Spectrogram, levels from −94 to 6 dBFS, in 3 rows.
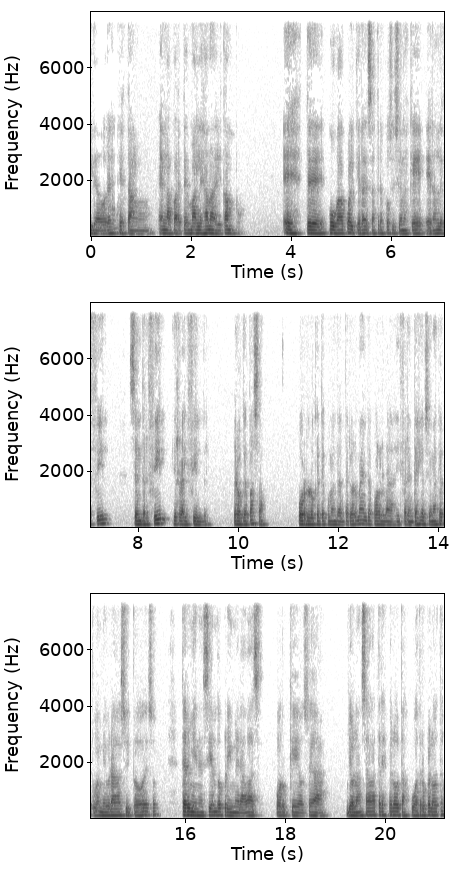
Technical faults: other side's voice leaking through

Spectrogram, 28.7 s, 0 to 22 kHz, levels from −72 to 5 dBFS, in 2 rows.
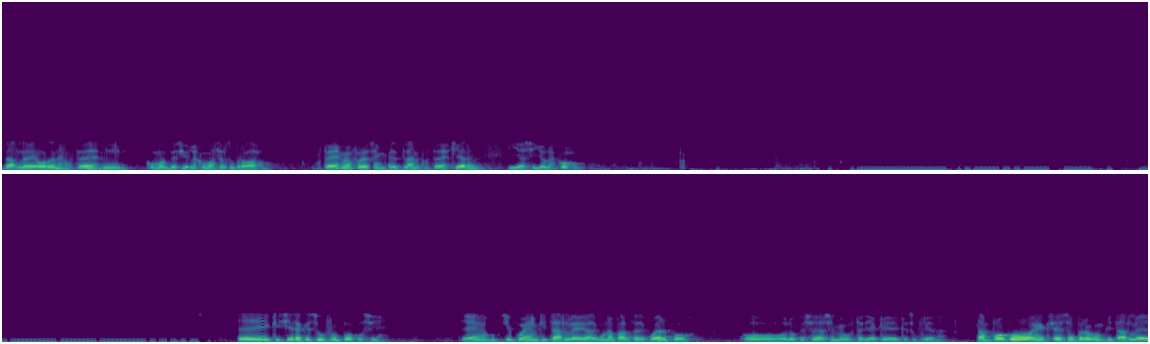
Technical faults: Codec 2 vocoder

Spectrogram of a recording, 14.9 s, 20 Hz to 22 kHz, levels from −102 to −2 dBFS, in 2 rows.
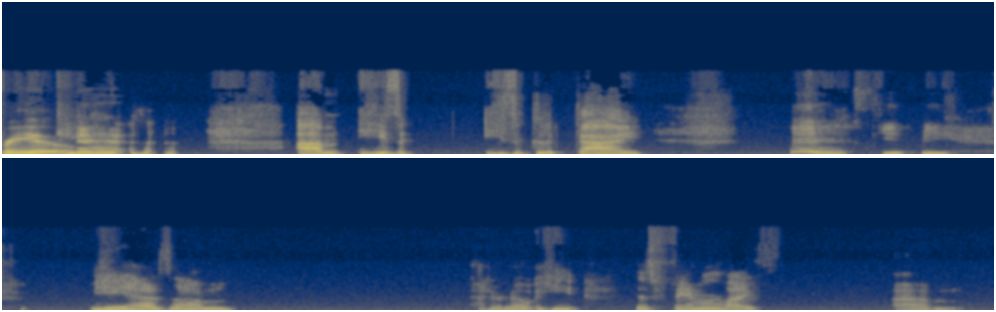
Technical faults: none

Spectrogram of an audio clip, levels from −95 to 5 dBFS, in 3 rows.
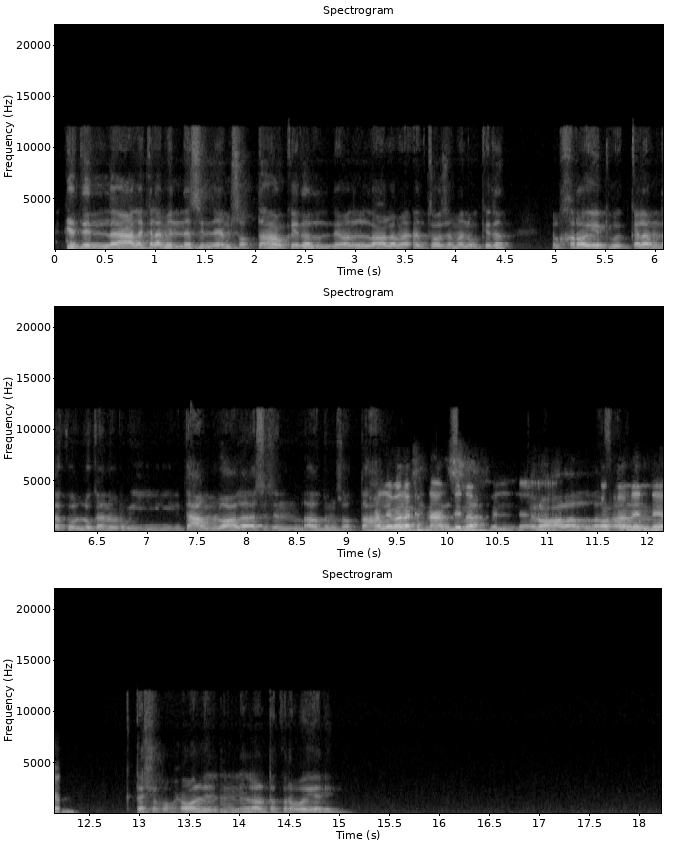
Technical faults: speech suppressed in double talk

